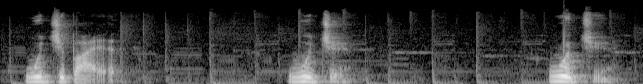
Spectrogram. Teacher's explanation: There's also no j in you either, right? So the d at the end of the word would can link to the y at the start of you. But when we do this, it creates a new sound, the j sound. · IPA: /dʒ/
